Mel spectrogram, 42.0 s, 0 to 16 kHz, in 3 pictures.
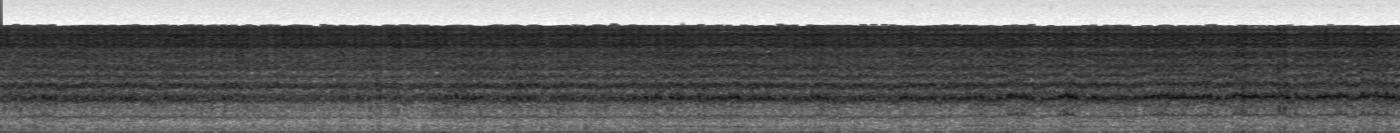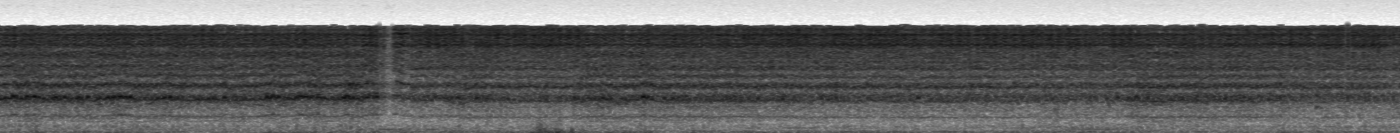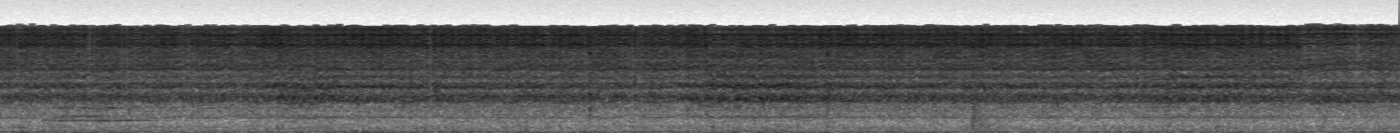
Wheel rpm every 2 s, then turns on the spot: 110, 120, 110, 110, 110, 110, 120, 110, 120, 120, 120, 110, 110, 120, 110, 110, 110, 120, 120, 120, 110.
none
